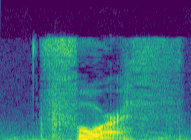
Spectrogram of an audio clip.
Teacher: need some jaw drop to make the shape of either the aw as in law vowel or the o as in no sounds before the tongue pulls back and up for the R consonant sound. Fourth. And then we finish with the unvoiced TH, where the front part of the tongue comes just out of the teeth, not too far, and air lightly passes through.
